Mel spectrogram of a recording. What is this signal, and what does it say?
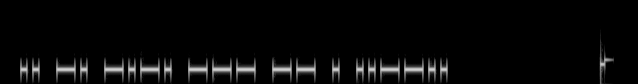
Morse code, heard as a keyed tone, about 21 wpm, 700 Hz. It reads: INCOME?
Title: Sentences from Top 1000 Words - Review Part 5 - 20wpm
